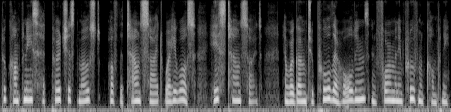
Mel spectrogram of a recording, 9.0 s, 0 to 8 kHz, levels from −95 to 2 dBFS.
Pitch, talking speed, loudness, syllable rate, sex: 200 Hz, 165 wpm, -21 LUFS, 4.8 syllables/s, female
